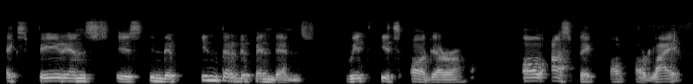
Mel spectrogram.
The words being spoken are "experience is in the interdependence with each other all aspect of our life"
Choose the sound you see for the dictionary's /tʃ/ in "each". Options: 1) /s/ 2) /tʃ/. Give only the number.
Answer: 1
